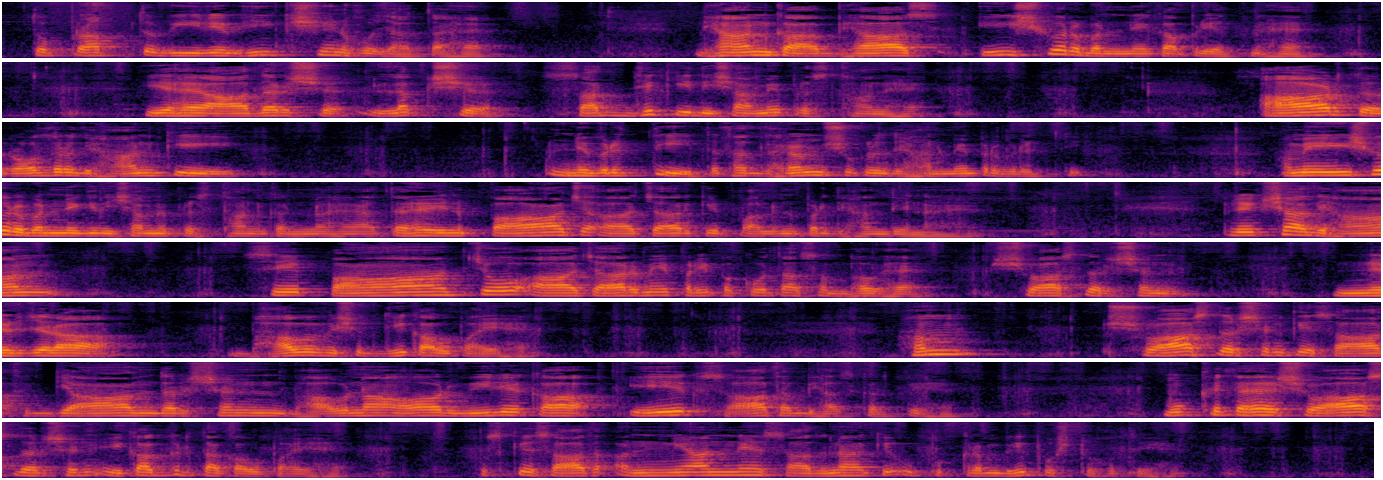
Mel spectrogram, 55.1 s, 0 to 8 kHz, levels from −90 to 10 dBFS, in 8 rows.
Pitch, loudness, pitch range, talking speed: 140 Hz, -22 LUFS, 125-155 Hz, 115 wpm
